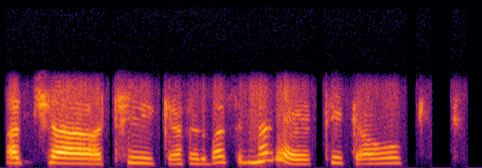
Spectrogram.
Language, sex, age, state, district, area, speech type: Dogri, female, 30-45, Jammu and Kashmir, Reasi, rural, conversation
